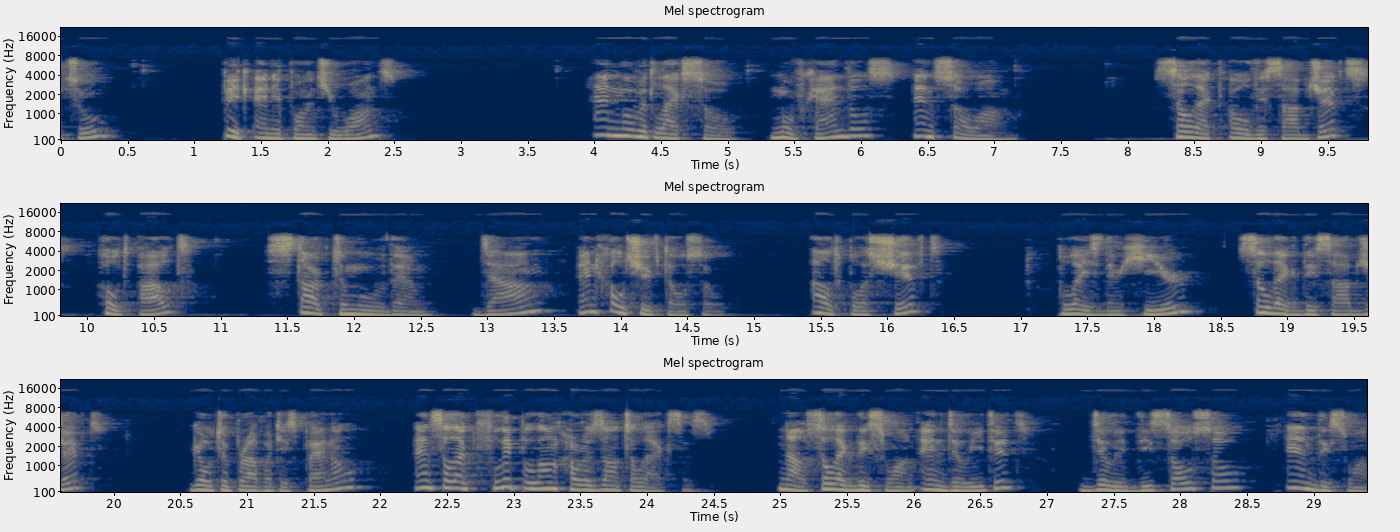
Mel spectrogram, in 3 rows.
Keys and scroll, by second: 17.8 z, 18.5 v, 25.1 Delete.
